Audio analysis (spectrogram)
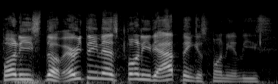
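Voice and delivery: ordinary talk, nothing marked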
